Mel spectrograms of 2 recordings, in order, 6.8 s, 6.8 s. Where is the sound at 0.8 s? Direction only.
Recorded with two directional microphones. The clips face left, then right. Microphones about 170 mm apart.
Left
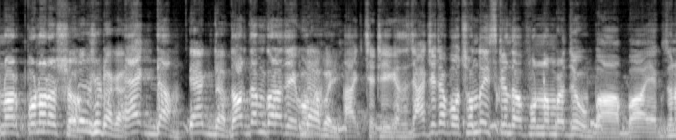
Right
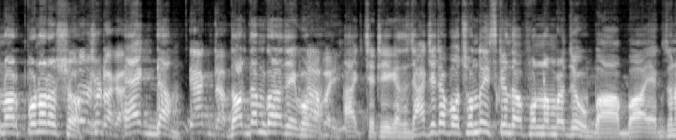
50° left (ahead or behind).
